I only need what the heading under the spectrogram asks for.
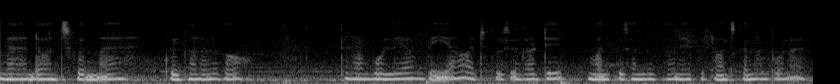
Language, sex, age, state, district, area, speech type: Dogri, female, 18-30, Jammu and Kashmir, Jammu, rural, spontaneous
